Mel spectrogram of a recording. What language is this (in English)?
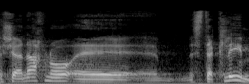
Hebrew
